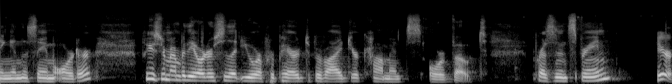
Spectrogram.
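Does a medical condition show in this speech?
No.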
